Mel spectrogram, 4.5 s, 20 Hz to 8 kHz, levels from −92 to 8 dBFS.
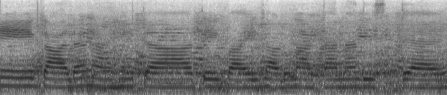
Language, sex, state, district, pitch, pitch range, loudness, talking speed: Marathi, female, Maharashtra, Mumbai Suburban, 195 Hz, 195-200 Hz, -12 LUFS, 145 wpm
